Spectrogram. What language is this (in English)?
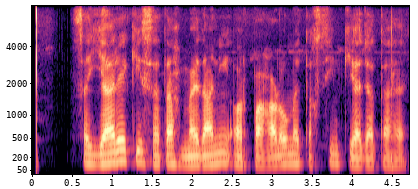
Urdu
